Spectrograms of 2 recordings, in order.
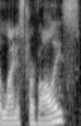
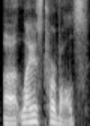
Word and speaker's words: Linus Torvalds: uh really goes to linus torvallis which or i'm sorry i totally butchered that linus torvalds is the guy who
